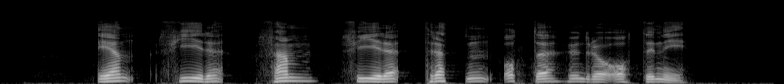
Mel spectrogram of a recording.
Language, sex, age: Norwegian, male, 44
